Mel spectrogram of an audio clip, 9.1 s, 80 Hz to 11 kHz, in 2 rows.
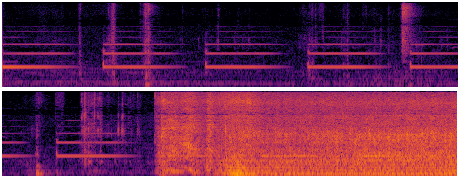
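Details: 2000 Kia Sportage converted to a Mazda R2 diesel engine, after a fuel supply fault that stopped it was fixed: a few sharp chimes, then it catches at once and settles into a steady, even diesel clatter; normal idle.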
